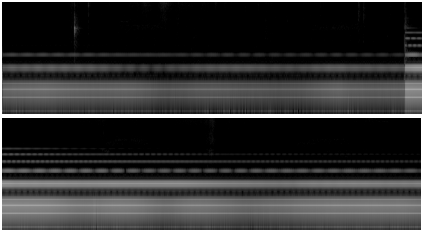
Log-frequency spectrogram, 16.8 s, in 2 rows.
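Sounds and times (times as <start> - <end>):
chakra bowl: 0.0 - 16.7.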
